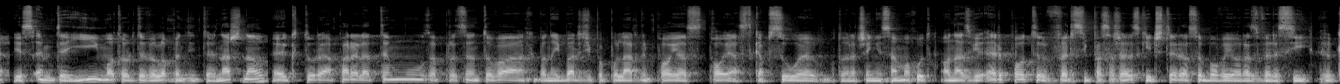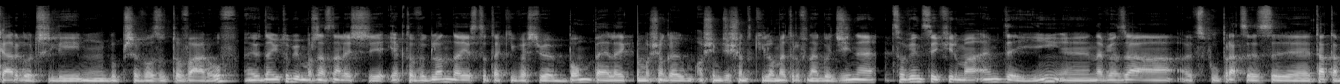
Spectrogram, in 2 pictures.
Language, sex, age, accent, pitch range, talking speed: Polish, male, 20-39, native, 85-100 Hz, 135 wpm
